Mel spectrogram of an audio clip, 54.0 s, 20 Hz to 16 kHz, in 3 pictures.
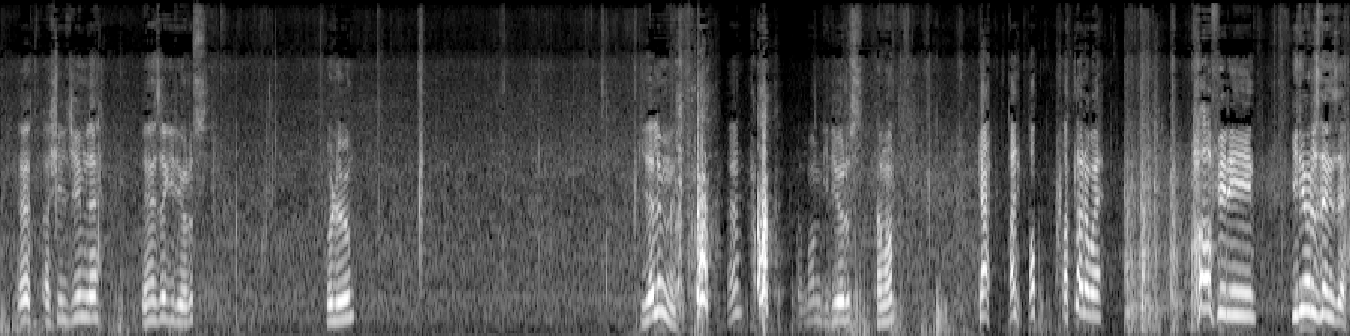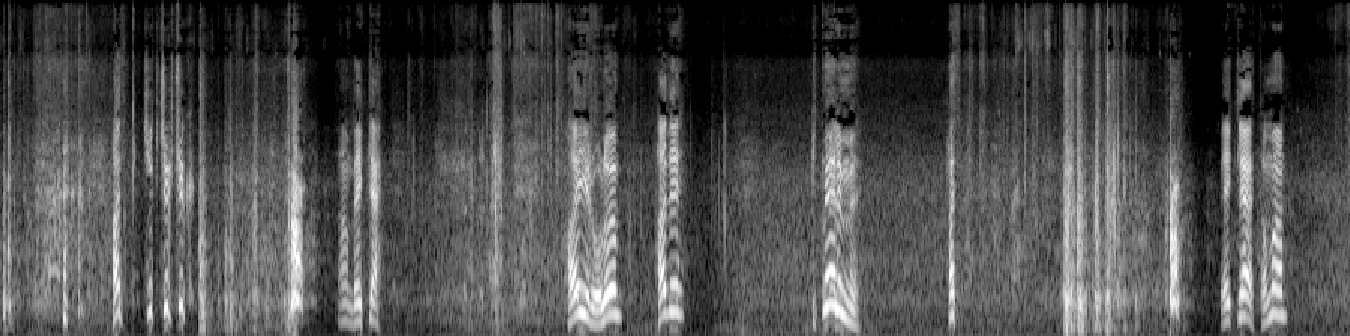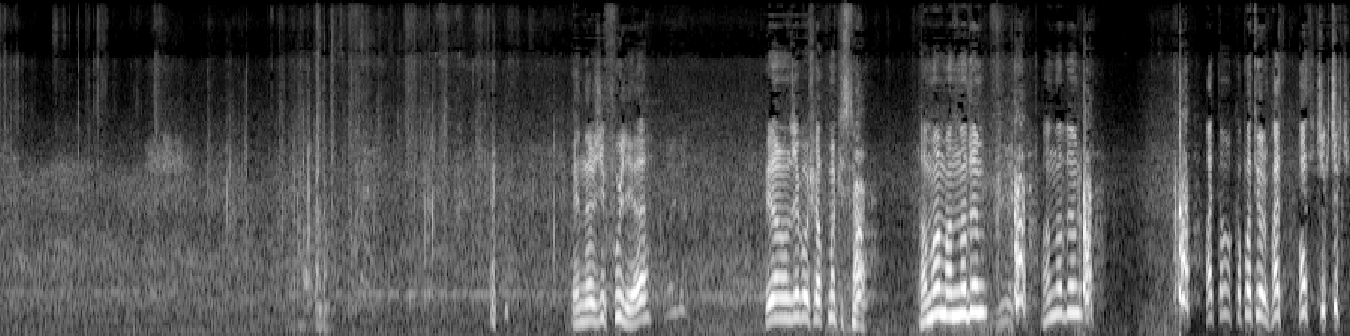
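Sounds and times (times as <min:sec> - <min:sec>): dog making excited vocal sounds: 0:09.1 - 0:10.4, 0:47.4 - 0:47.7.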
